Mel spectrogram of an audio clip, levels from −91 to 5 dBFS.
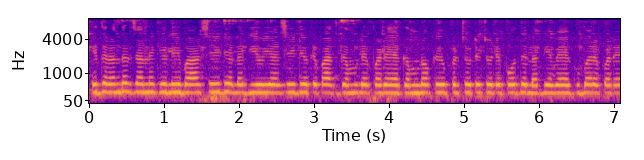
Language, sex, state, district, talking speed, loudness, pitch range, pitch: Hindi, female, Rajasthan, Bikaner, 230 wpm, -13 LUFS, 255-265 Hz, 260 Hz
